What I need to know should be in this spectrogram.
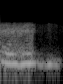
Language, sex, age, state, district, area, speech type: Bengali, female, 30-45, West Bengal, Purba Bardhaman, urban, conversation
